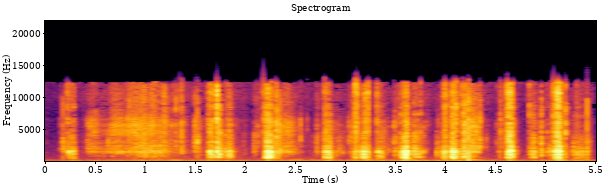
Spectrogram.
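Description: A metal dip pen nib scratches across the fibrous surface of a flat sheet of textured Korean paper while writing Korean letters. The result is a string of short, dry, bright scratching strokes at an uneven pace, with one longer steady scrape near the start.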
